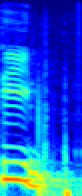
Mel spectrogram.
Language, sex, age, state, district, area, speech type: Hindi, male, 18-30, Uttar Pradesh, Ghazipur, rural, read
